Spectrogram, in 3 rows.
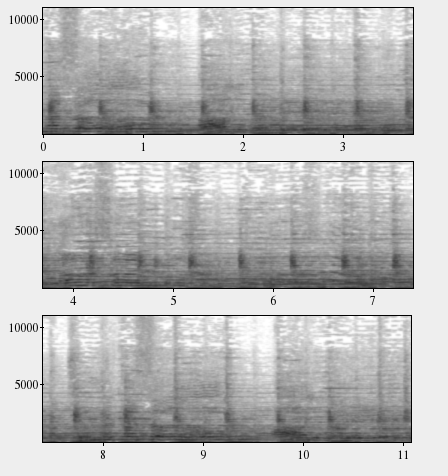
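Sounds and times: bowed string instrument: 0:00.0 - 0:11.0
harmonium sustained notes: 0:00.0 - 0:11.0.

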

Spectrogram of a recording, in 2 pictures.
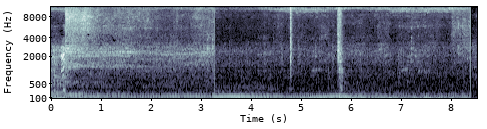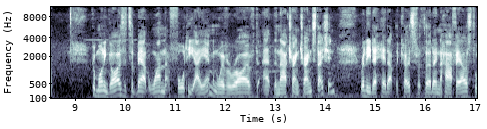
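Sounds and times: engine and road rumble in car: 0:00.0 - 0:08.4.

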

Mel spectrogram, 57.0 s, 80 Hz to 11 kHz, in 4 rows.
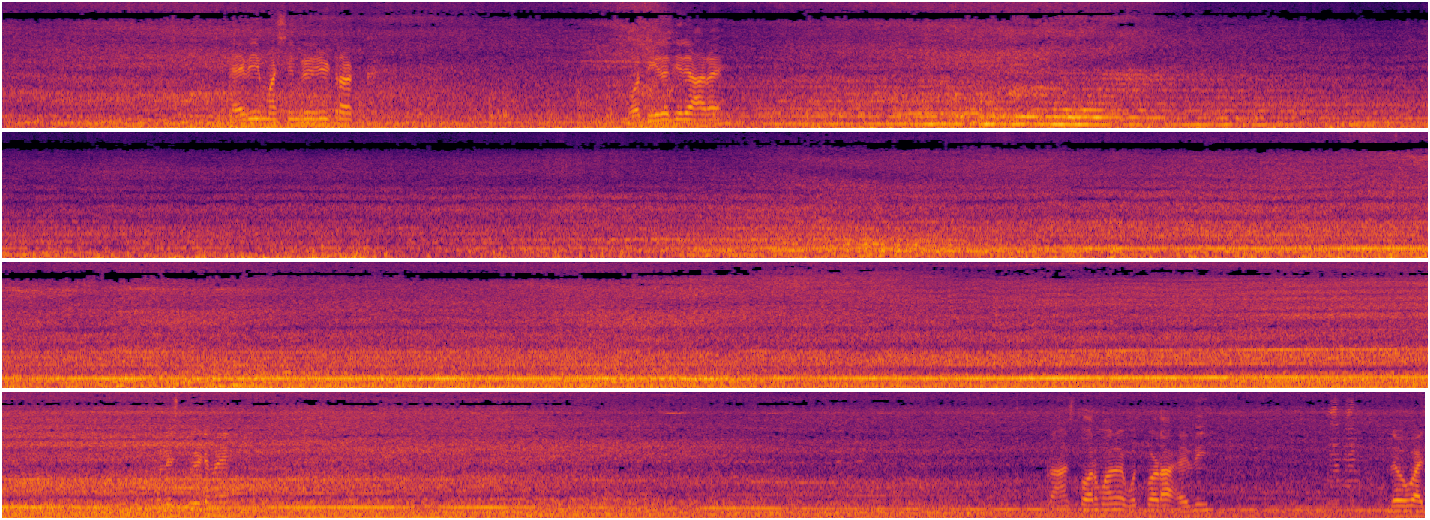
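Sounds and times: truck diesel engine drone: 0:00.0 - 0:57.0.

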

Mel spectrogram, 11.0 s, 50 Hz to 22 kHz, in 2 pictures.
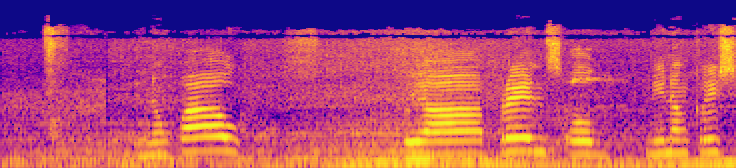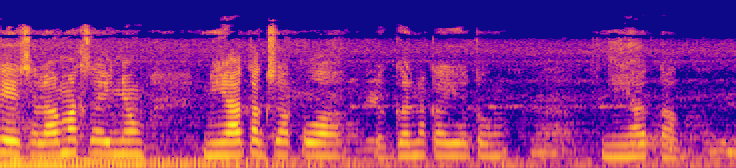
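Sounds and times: boy's drawn-out voice: 0:00.4 - 0:02.2, 0:03.0 - 0:10.8.

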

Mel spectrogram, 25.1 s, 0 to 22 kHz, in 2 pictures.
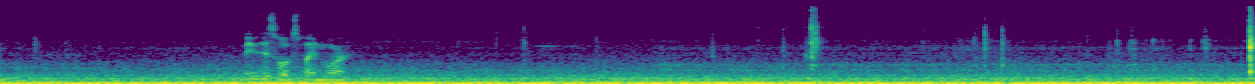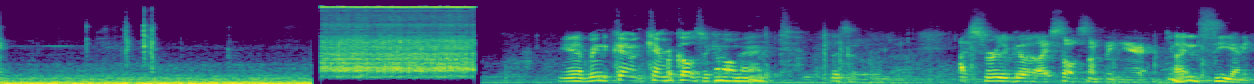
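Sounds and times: video static hissing: 0:15.8 - 0:17.3.

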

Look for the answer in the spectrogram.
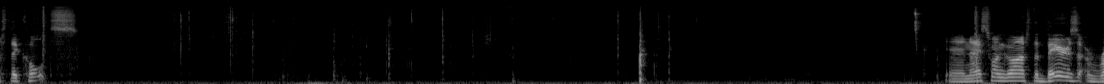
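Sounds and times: plastic card sleeve rustling: 0:00.1 - 0:07.6.

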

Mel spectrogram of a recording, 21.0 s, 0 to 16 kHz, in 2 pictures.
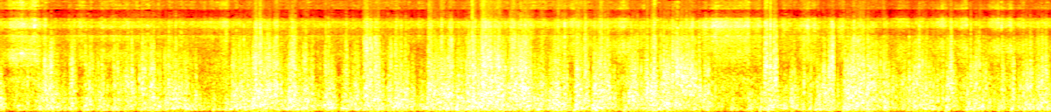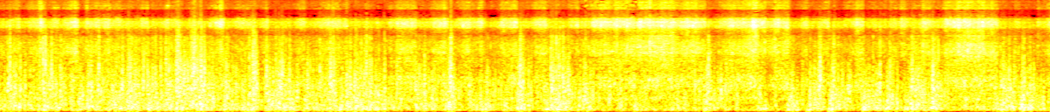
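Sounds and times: train running noise: 0:00.0 - 0:21.0
wind buffeting microphone: 0:00.0 - 0:21.0.

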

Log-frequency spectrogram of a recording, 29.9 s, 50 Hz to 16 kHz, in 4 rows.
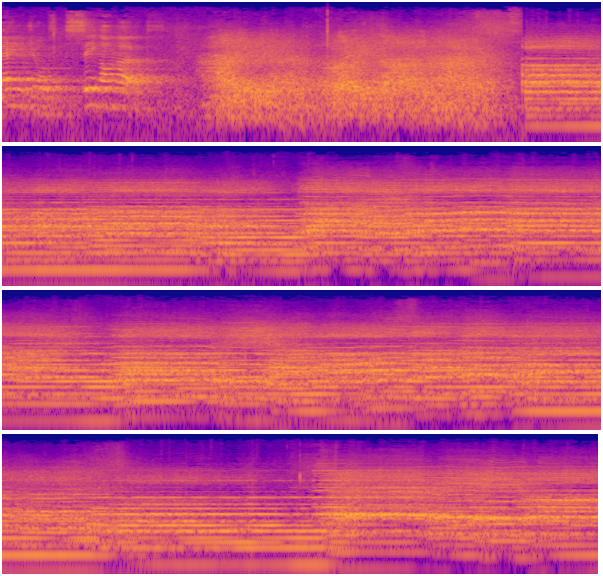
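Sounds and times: choir singing: 0:02.4 - 0:29.9
organ: 0:04.4 - 0:29.9.

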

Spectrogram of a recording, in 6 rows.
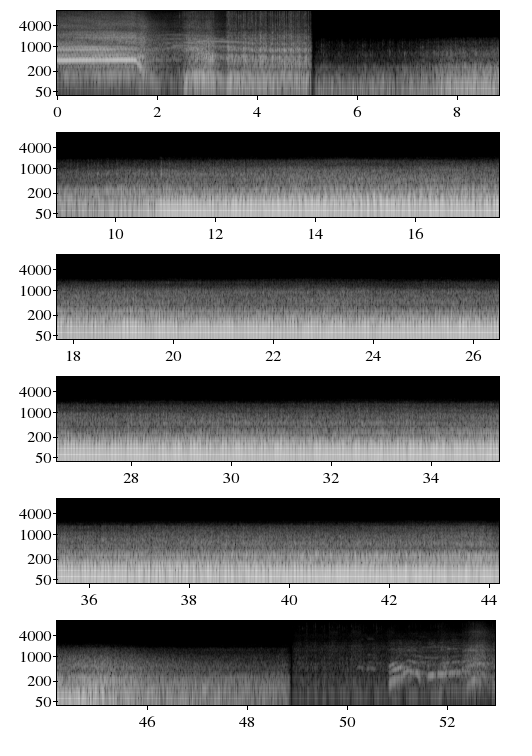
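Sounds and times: truck churning through mud: 0:00.0 - 0:05.1, 0:48.9 - 0:52.9
truck engine running hard: 0:00.0 - 0:05.2, 0:05.9 - 0:52.9.

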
